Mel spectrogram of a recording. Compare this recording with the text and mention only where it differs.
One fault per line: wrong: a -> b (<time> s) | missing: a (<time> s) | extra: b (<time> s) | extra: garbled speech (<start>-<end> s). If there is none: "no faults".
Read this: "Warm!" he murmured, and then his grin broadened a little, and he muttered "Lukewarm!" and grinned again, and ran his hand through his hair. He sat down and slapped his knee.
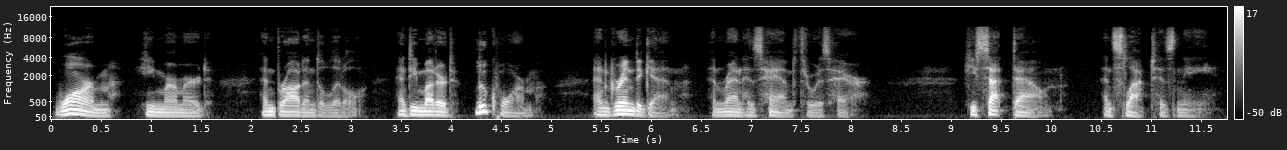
missing: then his grin (2.2 s)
